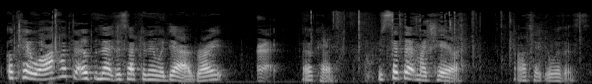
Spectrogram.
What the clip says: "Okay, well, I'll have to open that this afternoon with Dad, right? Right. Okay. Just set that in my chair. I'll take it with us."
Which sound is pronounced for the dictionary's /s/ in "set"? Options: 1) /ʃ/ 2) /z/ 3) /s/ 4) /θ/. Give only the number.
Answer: 3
